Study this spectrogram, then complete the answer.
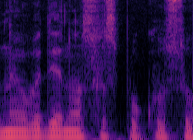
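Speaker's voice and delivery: ordinary talk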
